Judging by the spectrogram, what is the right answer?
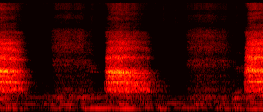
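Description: Heavy, audible breaths during a floor exercise with arms flapping, head and shoulders lifted, come in a steady rhythm of about four close, loud exhalations and inhalations with quiet gaps between them.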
